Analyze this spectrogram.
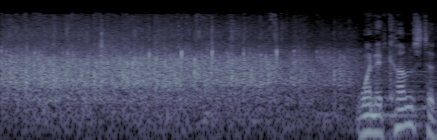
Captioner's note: applause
